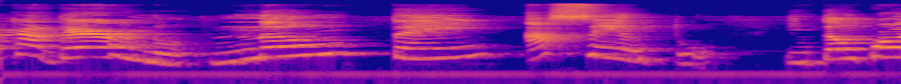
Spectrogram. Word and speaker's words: caderno: o caderno caderno caderno Qual que é a sílaba mais forte é o der der bom então ela é classificada em paroxítona por quê Porque a penúltima sílaba é a mais forte então quando a gente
